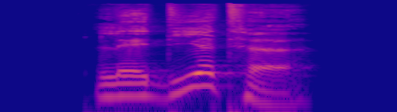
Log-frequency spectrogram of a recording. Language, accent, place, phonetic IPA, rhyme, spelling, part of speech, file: German, Germany, Berlin, [lɛˈdiːɐ̯tə], -iːɐ̯tə, lädierte, adjective / verb, De-lädierte.ogg
- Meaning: inflection of lädieren: 1. first/third-person singular preterite 2. first/third-person singular subjunctive II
